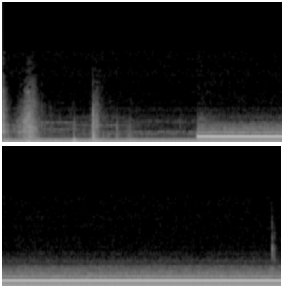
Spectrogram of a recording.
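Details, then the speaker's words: Moonraker Minor II CB radio receiver fed from a signal generator. A low hum with a steady whistle-like musical note comes in with the signal, suspected to be from the radio's CPU or synthesizer, and drops with less signal. "you all hear that hum coming in with it you've got a musical note"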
